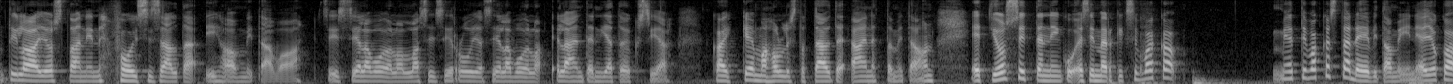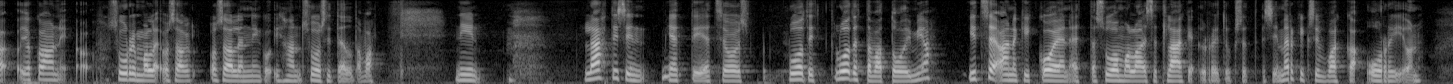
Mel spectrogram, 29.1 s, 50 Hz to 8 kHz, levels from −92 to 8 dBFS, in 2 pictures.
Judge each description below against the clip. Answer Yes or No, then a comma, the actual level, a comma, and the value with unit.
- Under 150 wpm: Yes, average, 125 wpm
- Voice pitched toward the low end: No, medium, 175 Hz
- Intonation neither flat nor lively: Yes, average, 3.7 semitones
